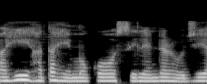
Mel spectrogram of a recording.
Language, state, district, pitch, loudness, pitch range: Idu Mishmi, Arunachal Pradesh, Lower Dibang Valley, 165 Hz, -15 LUFS, 155-170 Hz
